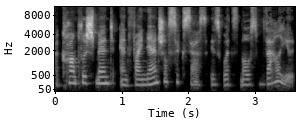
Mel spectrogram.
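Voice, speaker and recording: A woman's medium-pitched voice with vocal fry, dry and close with no echo, over a quiet background. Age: 50s. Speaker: life coach. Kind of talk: casual chat. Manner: animated.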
